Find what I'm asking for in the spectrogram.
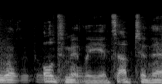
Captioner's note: through translator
